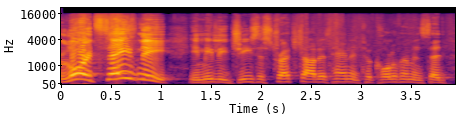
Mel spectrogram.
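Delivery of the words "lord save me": very high, loud, drawn-out shout for help; desperate cry. Acted. Sinking Peter calls to Jesus, desperate drawn-out cry. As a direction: cry out slowly at full force. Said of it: "And he cried out".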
